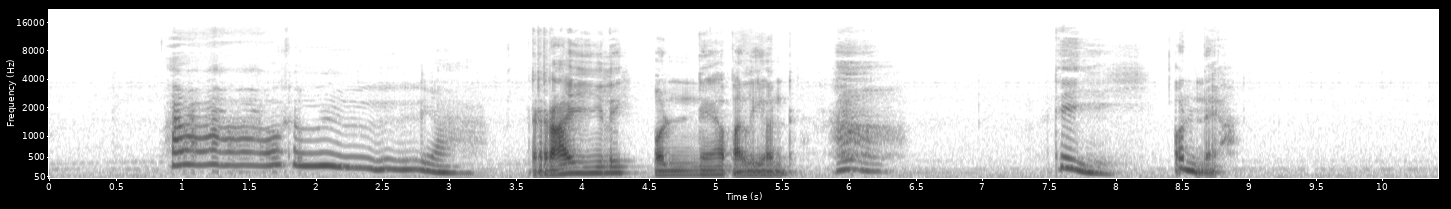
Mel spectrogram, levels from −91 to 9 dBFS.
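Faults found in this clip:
Time-stretched section, 7.82 s to end of clip. Likely a time-scaling stage squeezing audio to fit a length, dropping short segments to preserve pitch; playback runs 1.37x. Pace jumps abruptly, pitch holds, sound turns rushed.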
